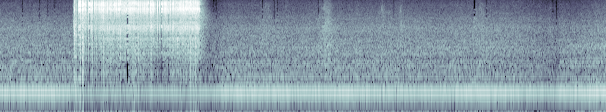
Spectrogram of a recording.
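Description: MIG welder arc crackling in one short burst of about two and a half seconds, a tack or short weld on the steel trolley, which stops abruptly. A steady electrical hum sounds throughout.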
